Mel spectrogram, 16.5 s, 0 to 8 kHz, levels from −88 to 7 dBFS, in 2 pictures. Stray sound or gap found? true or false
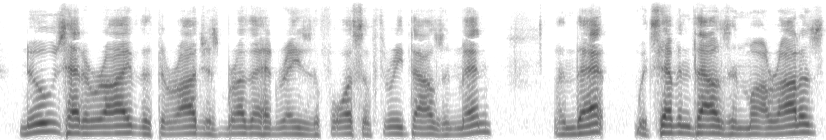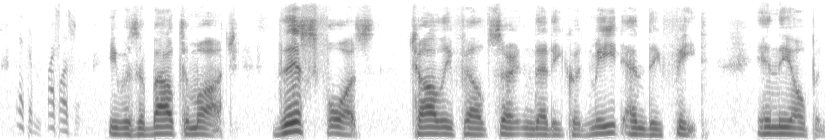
true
